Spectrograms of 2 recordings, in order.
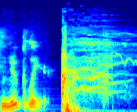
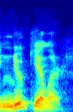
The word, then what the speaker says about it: nuclear: North County to mispronounce nuclear. Every time they talk about it on a radio show, they say Nuc-you-ler, like they're George W. Bush.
